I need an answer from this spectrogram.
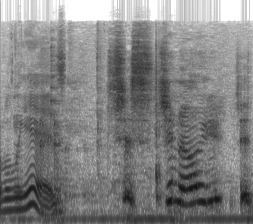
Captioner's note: soundbite of film, "goodfellas"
